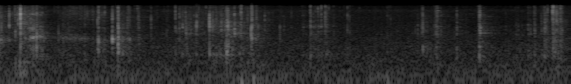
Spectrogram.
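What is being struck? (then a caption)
Bar of soap cut by a metal blade. A metal knife blade shaves crumbly flakes from a small piece of dry, solid cream bar soap. The result is a quiet series of short, bright, crisp scraping crackles, each stopping instantly, with little low end.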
